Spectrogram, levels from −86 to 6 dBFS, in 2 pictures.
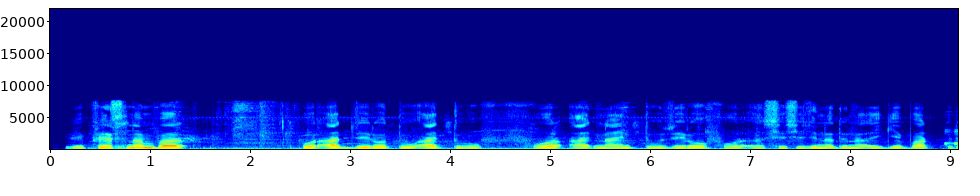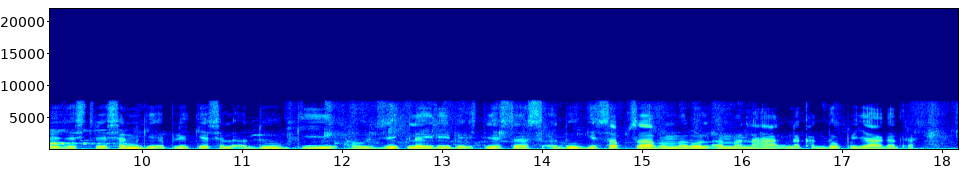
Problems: none marked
